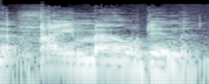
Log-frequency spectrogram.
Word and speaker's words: IJmuiden: We are in Aalden today. I know. I didn't think that's how you would pronounce that word either.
